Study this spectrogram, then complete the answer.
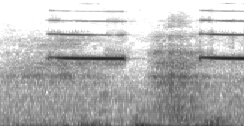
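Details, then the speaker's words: Van alarm sounding in repeated shrill half-second blasts with short gaps, triggered because the front battery, which runs ignition and central locking, is low. "But the alarm's going off again because the van battery is low."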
